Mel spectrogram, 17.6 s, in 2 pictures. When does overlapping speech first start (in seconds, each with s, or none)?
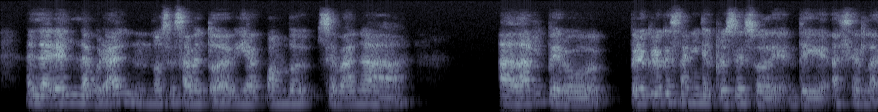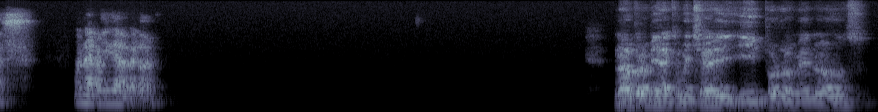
none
